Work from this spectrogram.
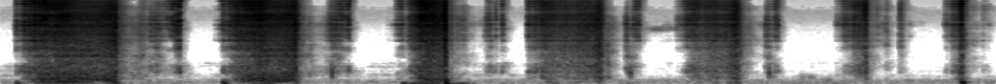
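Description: A hand-held white-bladed knife scrapes and rakes lines through a flattened pile of loose green kinetic sand on a table. About eight gritty, crunching scrape strokes of uneven length come through, each a bright, broadband rasp separated by short pauses.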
